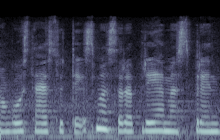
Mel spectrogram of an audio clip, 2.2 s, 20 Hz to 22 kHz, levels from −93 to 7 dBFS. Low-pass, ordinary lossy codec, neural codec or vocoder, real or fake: 14.4 kHz; AAC, 64 kbps; none; real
